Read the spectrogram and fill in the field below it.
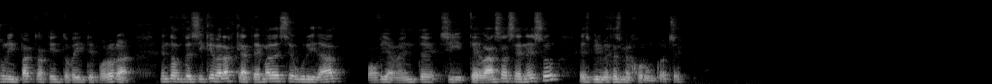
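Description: No technical faults can be heard anywhere in the speech recording.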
